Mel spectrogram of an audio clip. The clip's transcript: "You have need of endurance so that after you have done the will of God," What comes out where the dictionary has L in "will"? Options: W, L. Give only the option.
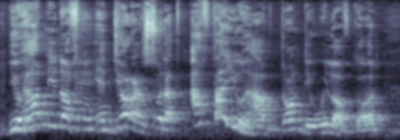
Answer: L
